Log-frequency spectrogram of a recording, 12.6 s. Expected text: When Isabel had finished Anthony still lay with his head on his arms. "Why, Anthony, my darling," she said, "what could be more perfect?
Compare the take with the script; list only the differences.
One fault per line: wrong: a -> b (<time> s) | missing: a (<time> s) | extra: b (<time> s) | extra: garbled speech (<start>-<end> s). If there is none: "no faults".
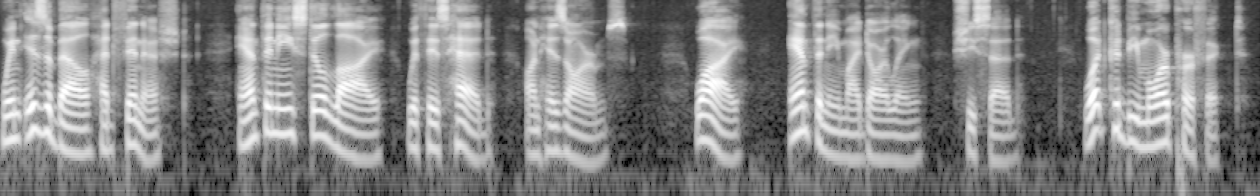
wrong: lay -> lie (3.3 s)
